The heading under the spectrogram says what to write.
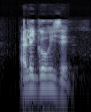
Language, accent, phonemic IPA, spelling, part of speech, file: French, France, /a.le.ɡɔ.ʁi.ze/, allégoriser, verb, LL-Q150 (fra)-allégoriser.wav
- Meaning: to allegorize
